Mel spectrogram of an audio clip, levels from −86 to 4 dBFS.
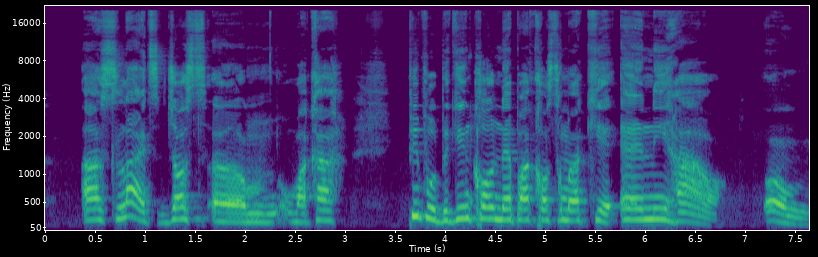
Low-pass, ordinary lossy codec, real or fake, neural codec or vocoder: none; none; real; none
